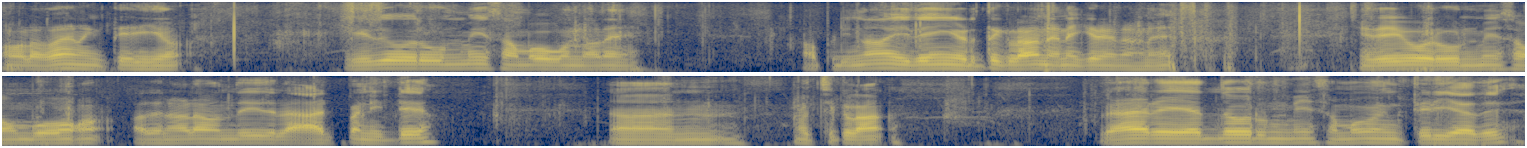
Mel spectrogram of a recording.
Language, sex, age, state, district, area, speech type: Tamil, male, 18-30, Tamil Nadu, Karur, rural, spontaneous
